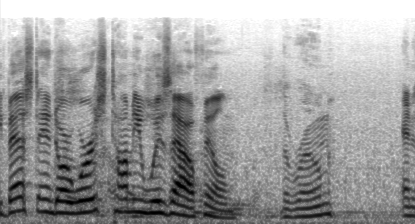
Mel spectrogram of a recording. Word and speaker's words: Wiseau: I want everyone to compare this to the best and or worst Tommy Wiseau film, The Room.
